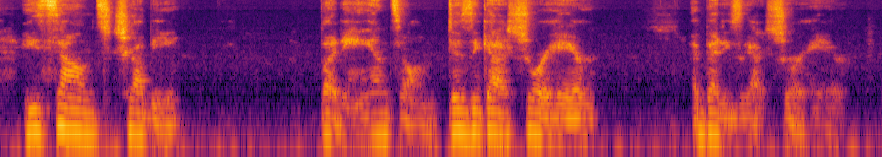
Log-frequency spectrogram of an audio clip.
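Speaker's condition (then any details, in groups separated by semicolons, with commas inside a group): Brain injury; right side numb including tongue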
